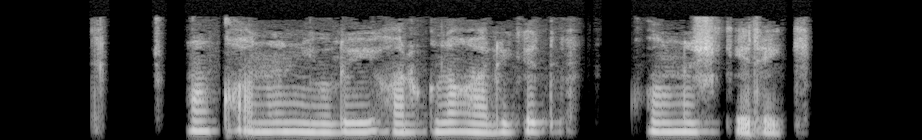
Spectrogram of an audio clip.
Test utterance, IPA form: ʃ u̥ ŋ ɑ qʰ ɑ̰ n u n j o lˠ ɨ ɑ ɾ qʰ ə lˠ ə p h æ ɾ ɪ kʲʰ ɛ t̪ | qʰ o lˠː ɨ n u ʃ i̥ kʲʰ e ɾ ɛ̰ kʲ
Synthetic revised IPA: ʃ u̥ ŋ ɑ qʰ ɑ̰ n u n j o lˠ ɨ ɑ ɾ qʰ ə lˠ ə q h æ ɾ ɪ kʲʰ ɛ t̪ | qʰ o lˠ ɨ n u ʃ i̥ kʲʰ e ɾ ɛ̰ kʲ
